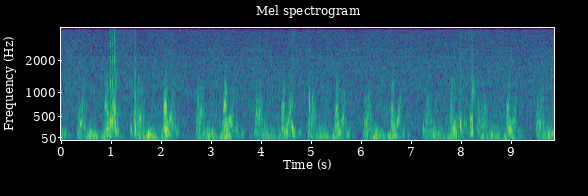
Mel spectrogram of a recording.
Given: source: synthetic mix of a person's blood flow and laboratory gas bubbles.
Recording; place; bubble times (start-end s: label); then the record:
Doppler ultrasound of blood flow; precordium
0.93-1.16 s: bubbles
1.35-1.52 s: bubbles
4.54-4.68 s: bubbles
4.92-5.00 s: bubbles
7.83-7.89 s: bubbles
7.94-8.40 s: bubbles
From the record:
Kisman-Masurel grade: 122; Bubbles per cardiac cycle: 1 to 2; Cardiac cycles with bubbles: 10 to 50%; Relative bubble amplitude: moderate (0.250 to 0.450); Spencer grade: 2 (many but less than half of the cardiac periods contain bubble signals, singularly or in groups); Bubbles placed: anywhere in the cardiac cycle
